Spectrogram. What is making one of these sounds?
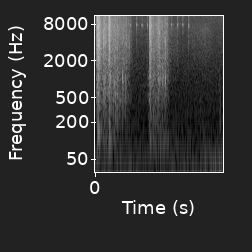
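Plants are broken with short rustling crunches.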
